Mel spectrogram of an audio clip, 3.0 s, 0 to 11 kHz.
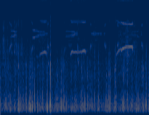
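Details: Osprey at Port Lincoln, 21 December 2020, giving thin whistled upslurred notes, the last one longer and rising, over a steady crackling and tapping background.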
